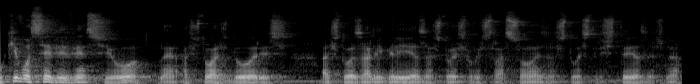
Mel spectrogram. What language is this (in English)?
Portuguese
